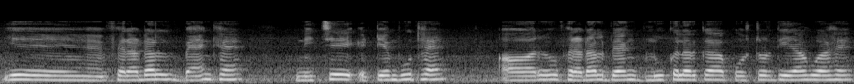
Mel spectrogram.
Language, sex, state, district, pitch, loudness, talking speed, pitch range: Hindi, female, Odisha, Sambalpur, 210 Hz, -14 LUFS, 125 wpm, 200-220 Hz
